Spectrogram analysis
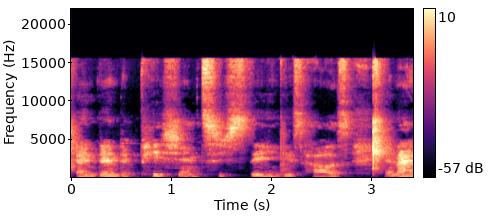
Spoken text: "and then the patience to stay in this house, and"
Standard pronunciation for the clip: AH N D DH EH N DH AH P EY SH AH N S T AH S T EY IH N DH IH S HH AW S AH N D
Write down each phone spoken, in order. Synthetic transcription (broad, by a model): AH N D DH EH N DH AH P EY SH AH N T AH S T EY IH N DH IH S HH AW S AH N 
